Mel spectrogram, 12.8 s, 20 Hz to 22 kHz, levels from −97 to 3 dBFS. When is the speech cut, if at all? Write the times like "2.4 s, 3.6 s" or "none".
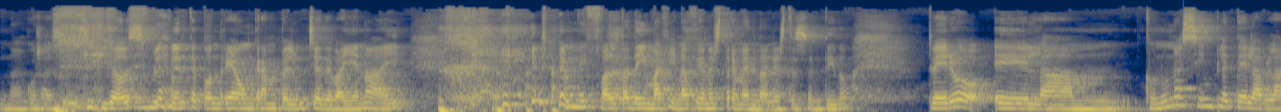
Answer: none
